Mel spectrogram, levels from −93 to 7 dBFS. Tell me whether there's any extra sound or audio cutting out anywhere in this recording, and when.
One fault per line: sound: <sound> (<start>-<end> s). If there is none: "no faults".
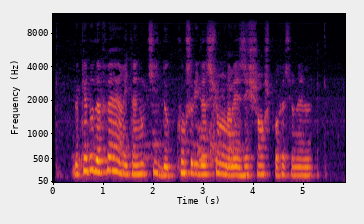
no faults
